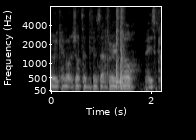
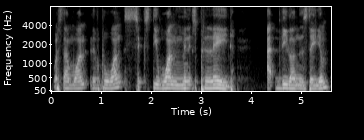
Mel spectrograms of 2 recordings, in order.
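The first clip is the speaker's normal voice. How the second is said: loud broadcast score read; commentary announcer voice; 3 semitones higher, 11 dB louder, slower than usual. Acted.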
